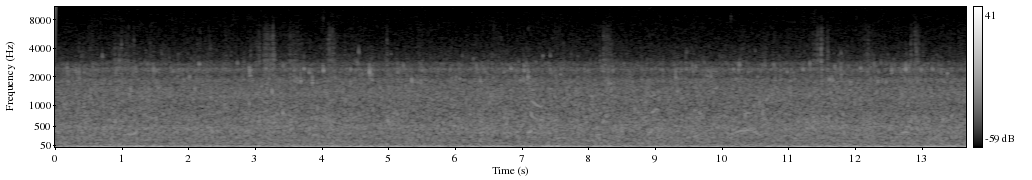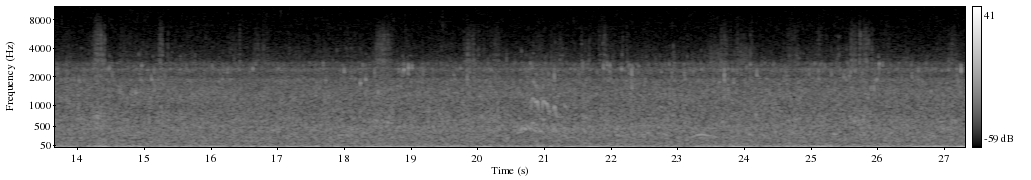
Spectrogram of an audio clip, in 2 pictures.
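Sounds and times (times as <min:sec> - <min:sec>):
underwater river sounds through a hydrophone: 0:00.0 - 0:27.3.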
